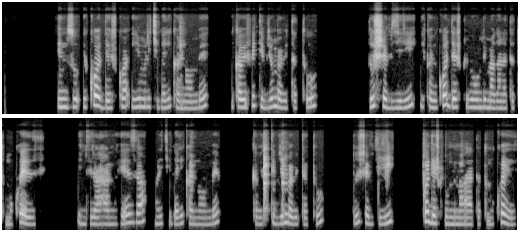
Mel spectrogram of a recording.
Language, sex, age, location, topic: Kinyarwanda, female, 18-24, Kigali, finance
